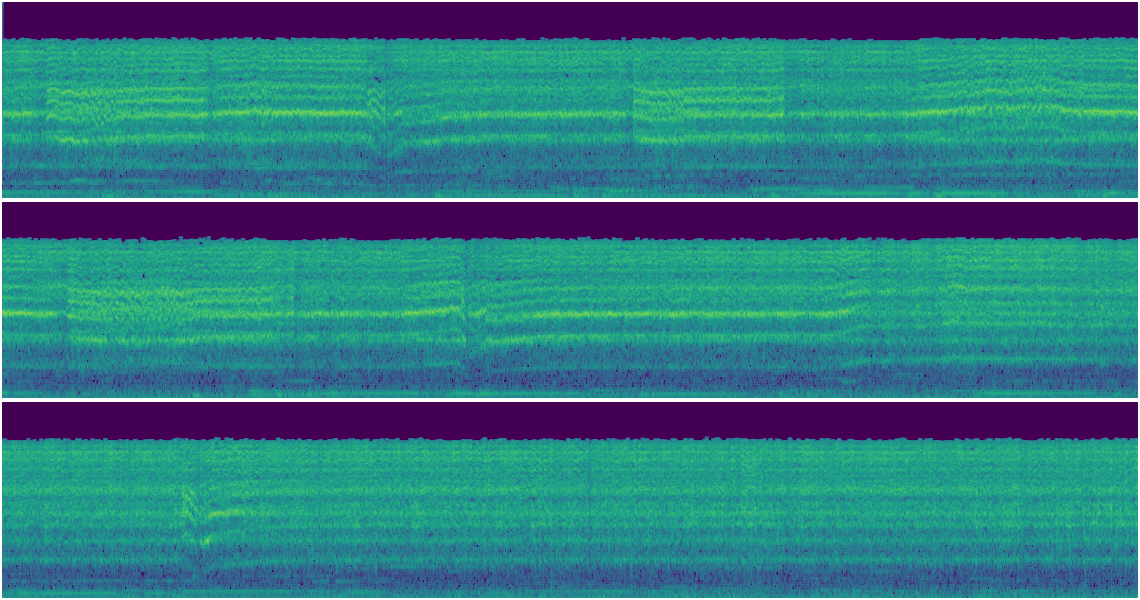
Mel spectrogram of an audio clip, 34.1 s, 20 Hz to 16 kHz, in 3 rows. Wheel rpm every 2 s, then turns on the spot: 160, 150, 150, 160, 160, 160, 160, 160, 150, 160, 190, 200, 180, 200, 200, 200, 200.
none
